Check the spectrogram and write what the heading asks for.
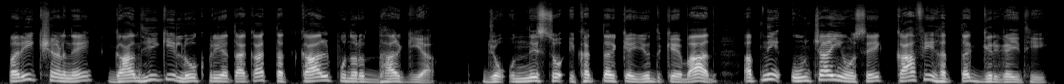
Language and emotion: Hindi, neutral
